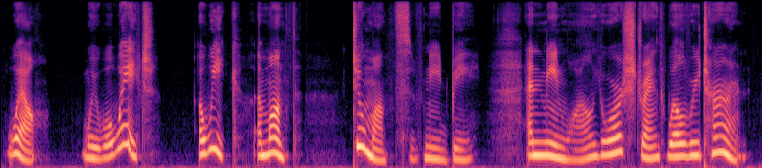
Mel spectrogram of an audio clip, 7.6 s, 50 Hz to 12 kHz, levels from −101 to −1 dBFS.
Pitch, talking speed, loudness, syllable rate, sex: 225 Hz, 135 wpm, -19 LUFS, 3.9 syllables/s, female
